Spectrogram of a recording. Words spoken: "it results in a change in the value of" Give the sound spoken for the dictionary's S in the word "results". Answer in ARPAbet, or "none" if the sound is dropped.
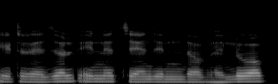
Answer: none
